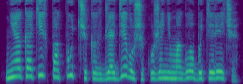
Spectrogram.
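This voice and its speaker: A woman narrating an audiobook in a calm, even storytelling manner. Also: on the high side, fairly quick, dry recording, studio quality.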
